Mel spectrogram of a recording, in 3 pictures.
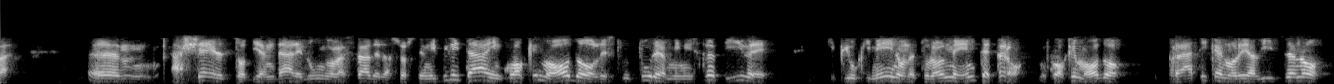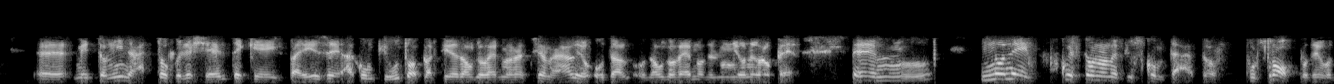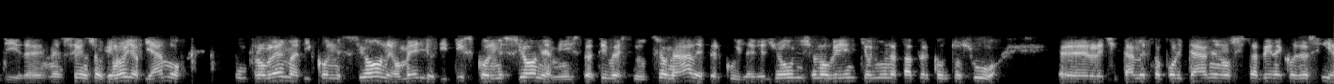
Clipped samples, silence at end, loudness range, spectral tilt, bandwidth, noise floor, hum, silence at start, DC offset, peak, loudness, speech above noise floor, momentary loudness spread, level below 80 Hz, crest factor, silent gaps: under 0.1%; 0 s; 2 LU; 1 dB/octave; 4 kHz; -54 dBFS; none; 0 s; under 0.1%; 0 dBFS; -16 LUFS; 37 dB; 9 LU; -64 dBFS; 18 dB; none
